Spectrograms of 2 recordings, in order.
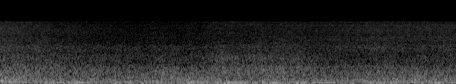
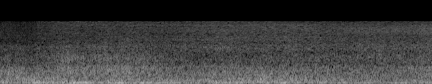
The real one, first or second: second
